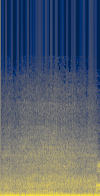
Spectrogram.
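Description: Auto-rickshaw engine running, heard from inside the open cab: a steady low rumble.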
